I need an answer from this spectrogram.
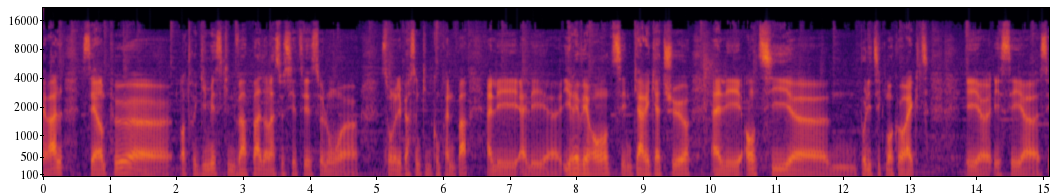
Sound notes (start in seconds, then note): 0.7 speaking French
